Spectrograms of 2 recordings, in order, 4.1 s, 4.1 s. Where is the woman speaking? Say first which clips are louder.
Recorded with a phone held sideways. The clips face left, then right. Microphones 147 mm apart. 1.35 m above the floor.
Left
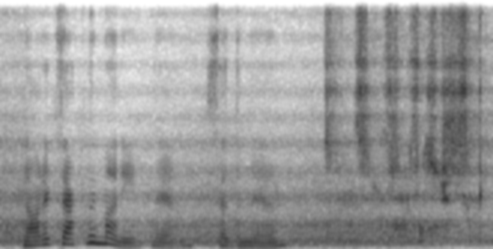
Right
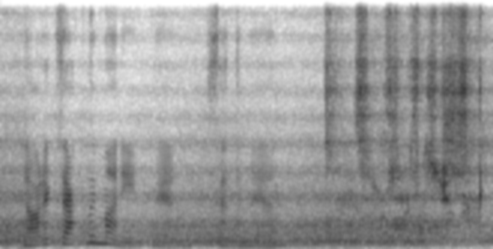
Left 10 dB; 40° left (ahead or behind), 0.7 m.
